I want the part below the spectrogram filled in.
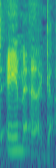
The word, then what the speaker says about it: Amen: So it's Amen. How do you pronounce the two Thompson's first names? Amen and Osser.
